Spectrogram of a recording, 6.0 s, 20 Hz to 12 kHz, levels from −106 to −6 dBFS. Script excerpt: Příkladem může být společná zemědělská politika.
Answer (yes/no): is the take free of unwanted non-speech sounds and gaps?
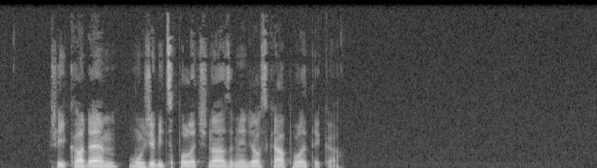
yes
